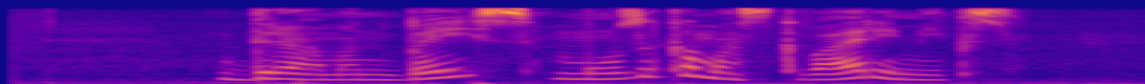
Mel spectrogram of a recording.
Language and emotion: Russian, neutral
